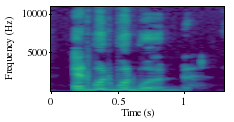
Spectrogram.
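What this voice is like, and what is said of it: Posh English accent. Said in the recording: “with a proper accent ... That was excellent ... an Englishman just stepped in ... like the Duke of Edinburgh was here”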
